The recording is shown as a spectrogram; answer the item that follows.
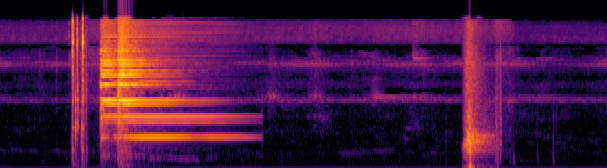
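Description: Subscribe-button sound effect: a quick double click, then a bright bell ding that rings out for about a second and a half. A single dull thump comes near the end.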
